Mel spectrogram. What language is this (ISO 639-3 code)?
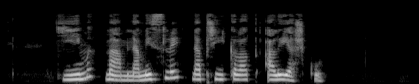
ces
